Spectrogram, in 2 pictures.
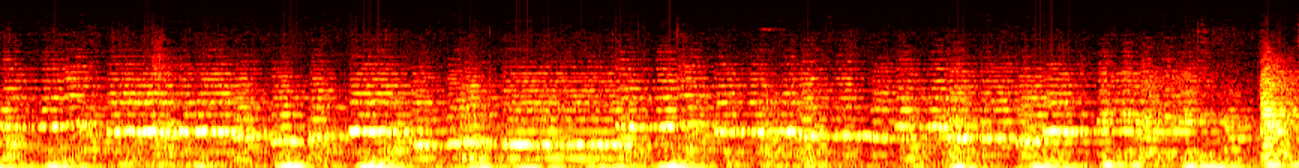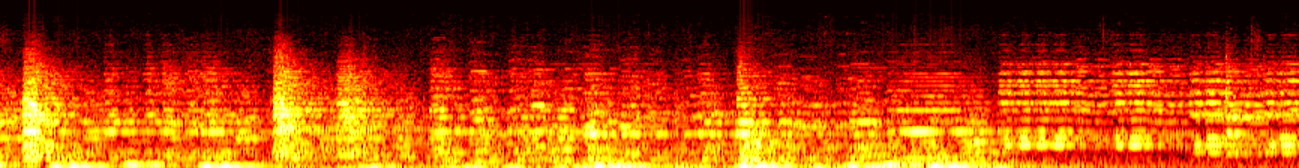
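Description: Theatre pipe organ playing an up-tempo tune: a melody over a bass line of short, regular notes, with a few brighter accents about halfway through.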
